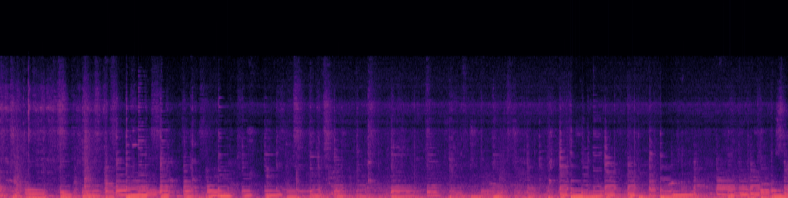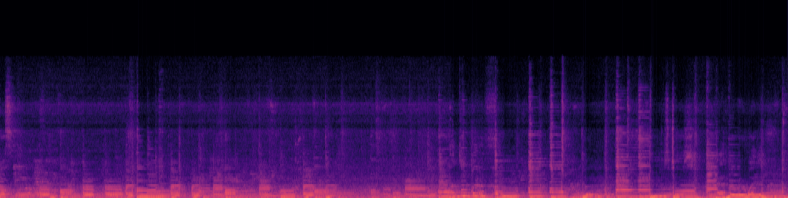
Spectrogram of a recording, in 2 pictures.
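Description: Solo acoustic guitar playing an instrumental passage of picked notes and strummed chords.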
